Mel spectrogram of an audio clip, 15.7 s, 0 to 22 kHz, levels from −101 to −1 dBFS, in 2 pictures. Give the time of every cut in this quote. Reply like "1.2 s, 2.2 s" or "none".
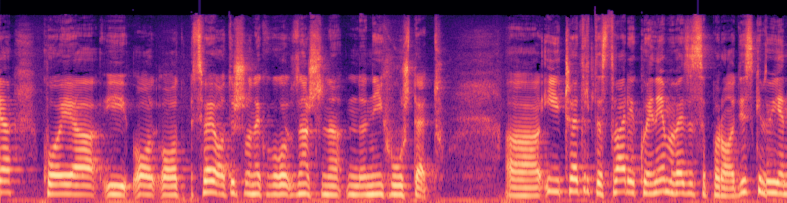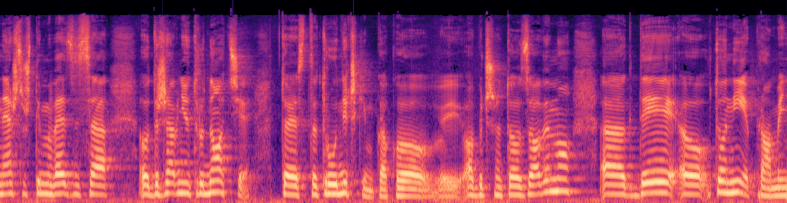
7.7 s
